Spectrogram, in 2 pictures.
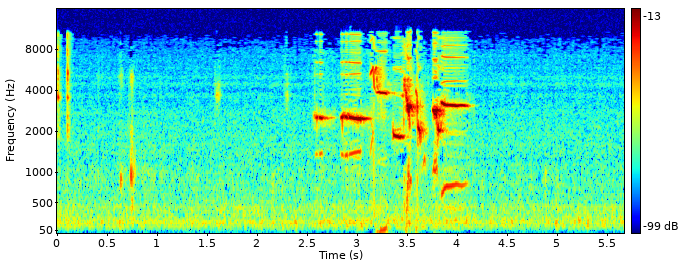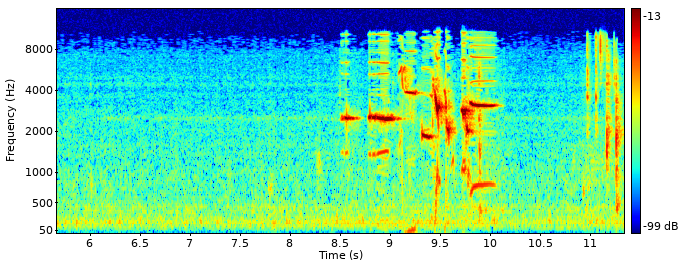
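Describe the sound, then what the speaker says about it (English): Two separate bursts of bright, warbling meadowlark song, each lasting about a second, separated by long stretches of near silence. "we'll just listen to the sound of the meadowlark."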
